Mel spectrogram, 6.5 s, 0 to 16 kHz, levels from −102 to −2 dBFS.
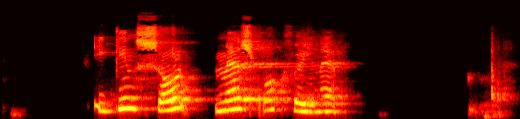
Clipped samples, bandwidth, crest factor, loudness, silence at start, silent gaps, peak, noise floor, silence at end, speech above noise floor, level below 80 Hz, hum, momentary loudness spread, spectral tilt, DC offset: under 0.1%; 9.2 kHz; 20 dB; -27 LUFS; 1.2 s; none; -10 dBFS; under -90 dBFS; 0.2 s; over 64 dB; -68 dBFS; none; 23 LU; -3.5 dB/octave; under 0.1%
